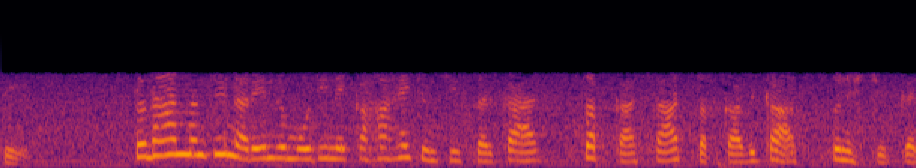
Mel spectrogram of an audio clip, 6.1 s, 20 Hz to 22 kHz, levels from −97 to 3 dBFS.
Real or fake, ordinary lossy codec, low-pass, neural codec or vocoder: fake; AAC, 24 kbps; 3.6 kHz; vocoder, 44.1 kHz, 128 mel bands every 512 samples, BigVGAN v2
